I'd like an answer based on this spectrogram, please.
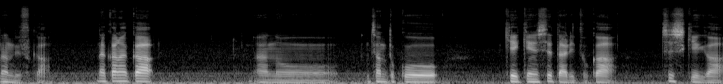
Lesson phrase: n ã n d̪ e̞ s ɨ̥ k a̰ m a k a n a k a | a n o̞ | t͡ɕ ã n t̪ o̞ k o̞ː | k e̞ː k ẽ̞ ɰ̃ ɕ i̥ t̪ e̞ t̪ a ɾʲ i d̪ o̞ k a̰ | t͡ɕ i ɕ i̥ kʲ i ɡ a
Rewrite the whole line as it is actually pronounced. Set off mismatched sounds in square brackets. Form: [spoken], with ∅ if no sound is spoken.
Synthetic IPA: n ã n d̪ e̞ s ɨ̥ k a̰ [n] a k a n a k a | a n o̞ | t͡ɕ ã n t̪ o̞ k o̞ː | k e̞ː k ẽ̞ ɰ̃ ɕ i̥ t̪ e̞ t̪ a ɾʲ i [t̪] o̞ k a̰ | t͡ɕ i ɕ i̥ kʲ i ɡ a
